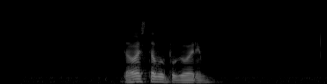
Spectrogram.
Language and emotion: Russian, neutral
